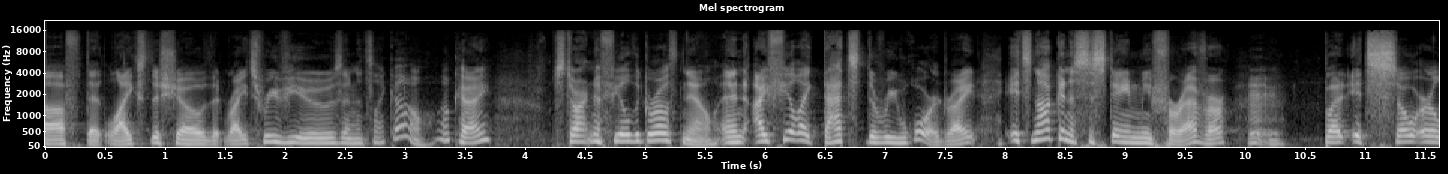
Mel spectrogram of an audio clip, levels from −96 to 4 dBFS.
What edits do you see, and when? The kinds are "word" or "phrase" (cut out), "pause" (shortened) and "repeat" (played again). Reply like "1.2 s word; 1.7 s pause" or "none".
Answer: none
